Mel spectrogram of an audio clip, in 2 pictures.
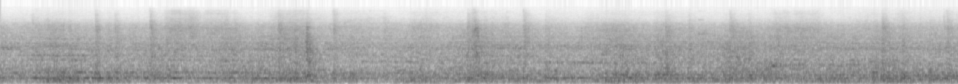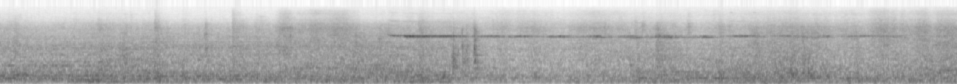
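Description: Container wagons of an intermodal freight train rolling past, a steady rumble and rattle with occasional sharp clunks from the wheels and couplings. About two-thirds of the way through, a high, steady wheel squeal starts and holds for several seconds before fading.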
